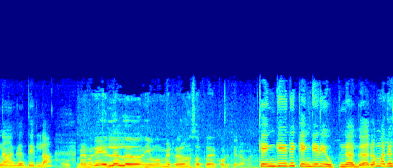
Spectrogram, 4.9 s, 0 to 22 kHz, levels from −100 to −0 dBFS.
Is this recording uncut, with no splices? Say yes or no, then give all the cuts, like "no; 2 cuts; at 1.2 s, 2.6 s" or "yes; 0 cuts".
yes; 0 cuts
